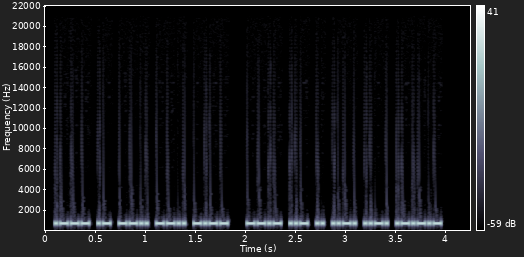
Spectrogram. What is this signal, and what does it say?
Morse code, heard as a keyed tone, about 48 wpm, 700 Hz. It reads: JAZZY QUIFF.
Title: Pangram Challenge v2 - 45wpm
